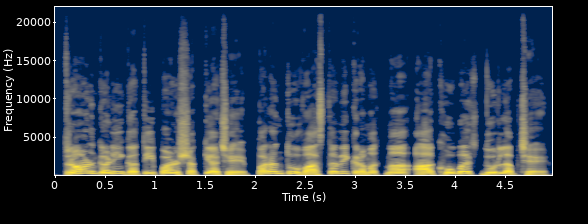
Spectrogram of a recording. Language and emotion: Gujarati, neutral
